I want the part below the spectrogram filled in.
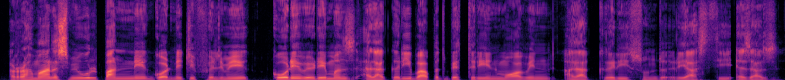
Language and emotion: Kashmiri, neutral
